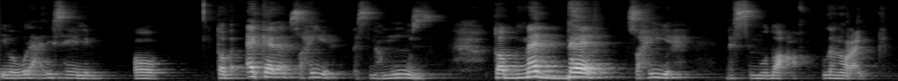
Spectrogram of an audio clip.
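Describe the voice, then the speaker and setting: A man with an Egyptian accent teaching an exam review lesson, lively, repeating key points and asking and answering his students' questions himself. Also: fairly high pitch. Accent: Egyptian Arabic.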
